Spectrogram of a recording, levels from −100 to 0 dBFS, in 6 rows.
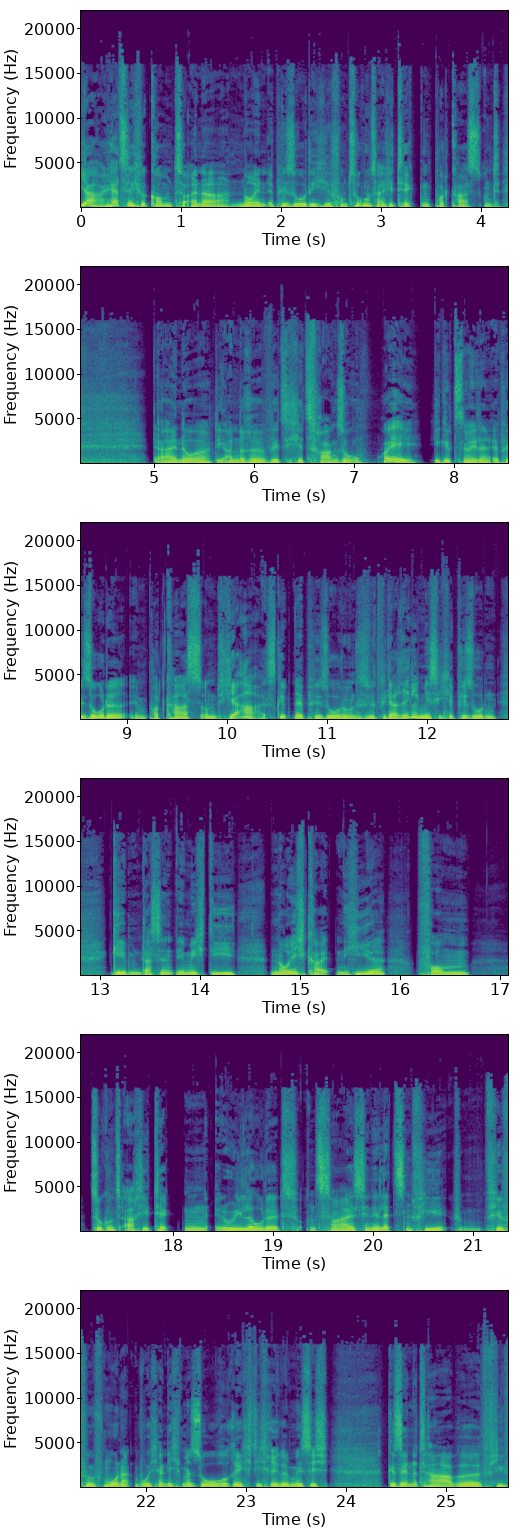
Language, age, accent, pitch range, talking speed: German, 50-69, German, 125-155 Hz, 170 wpm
